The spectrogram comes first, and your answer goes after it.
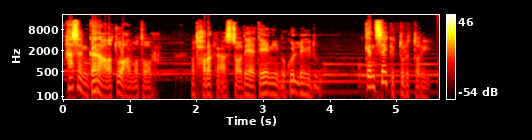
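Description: Casting: Egyptian male storyteller, tense horror narration, brisk pace, low register. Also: sing-song. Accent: Egyptian Arabic. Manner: tense first-person storytelling. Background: faint background music.

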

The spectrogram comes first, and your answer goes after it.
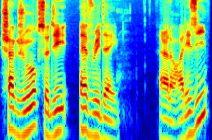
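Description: A man's voice: mid-range voice, expressive, moderate pace, dark tone, dry recording, clean studio sound. A man teaching a recorded audio language lesson, patiently spelling out words letter by letter and prompting the listener to answer.

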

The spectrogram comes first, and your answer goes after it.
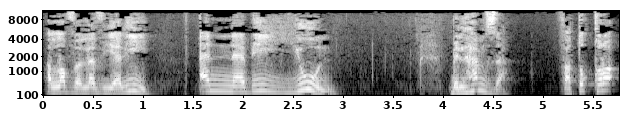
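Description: Man, Egyptian accent, high-pitched, tajweed teacher, quick explanations, long chanted vowels. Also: slightly rough. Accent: Egyptian Arabic. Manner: switches between quick explanation and slow, drawn-out chanted recitation. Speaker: Quran recitation teacher. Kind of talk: televised tajweed lesson.

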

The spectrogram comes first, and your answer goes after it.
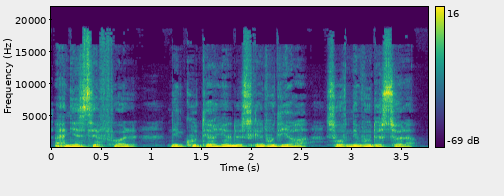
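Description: A man's voice: on the low side, fairly even intonation, quick pace, mellow, breathy edge. A man voicing a tense young husband who speaks urgently and commandingly.

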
